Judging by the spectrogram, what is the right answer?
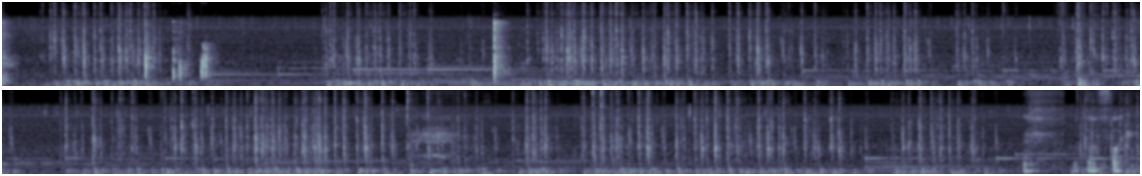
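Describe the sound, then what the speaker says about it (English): Fast, furious typing on a computer keyboard, dense rapid key clatter running throughout at close range, with people talking and laughing over it during a tabletop role-playing game session. "Furious typing."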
